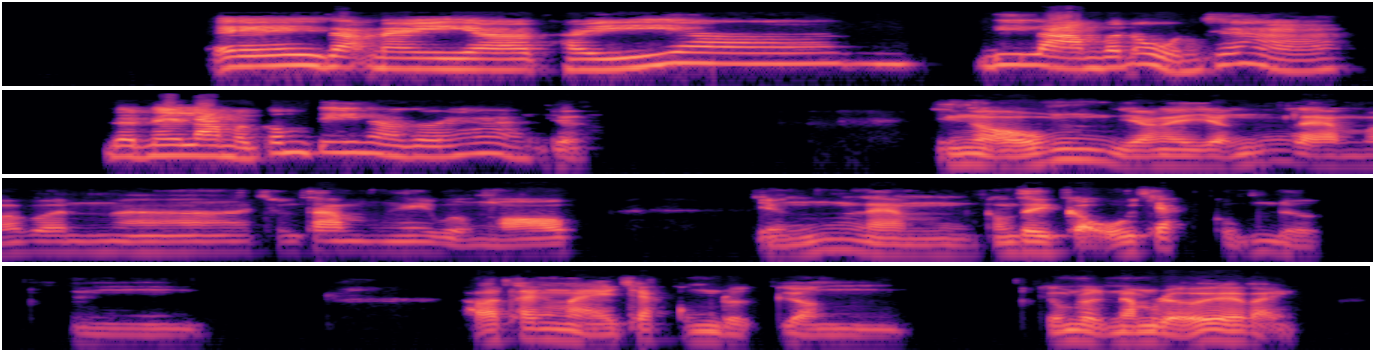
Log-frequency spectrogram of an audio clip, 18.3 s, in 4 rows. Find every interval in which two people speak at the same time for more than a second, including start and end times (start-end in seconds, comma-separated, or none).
none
